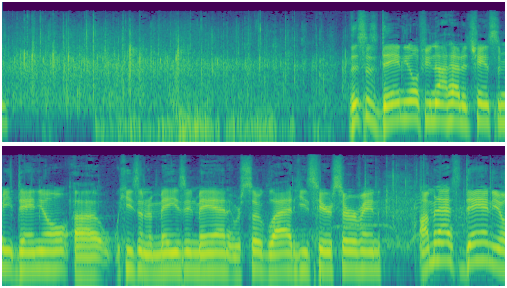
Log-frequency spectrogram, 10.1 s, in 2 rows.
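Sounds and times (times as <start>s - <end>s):
audience applause: 0.0s - 3.7s, 8.2s - 10.0s
speech: 3.5s - 10.0s.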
